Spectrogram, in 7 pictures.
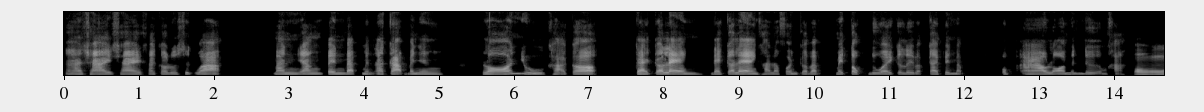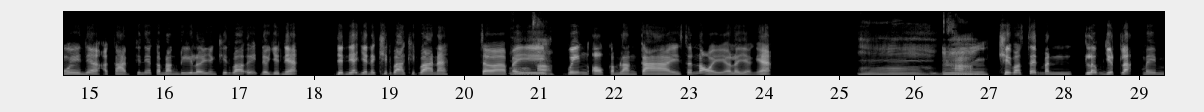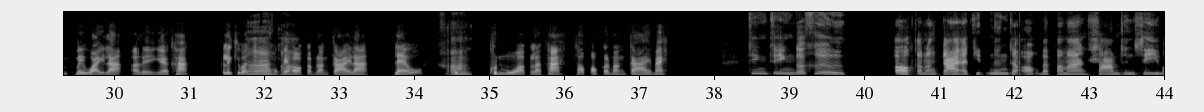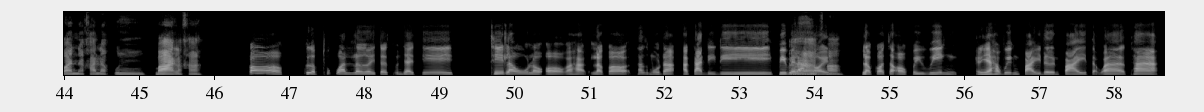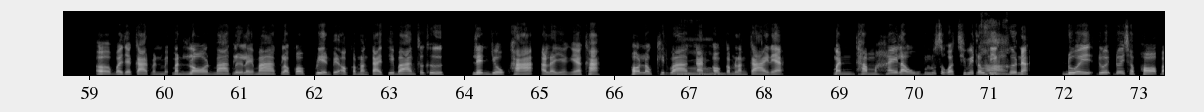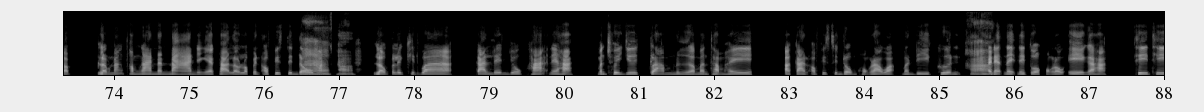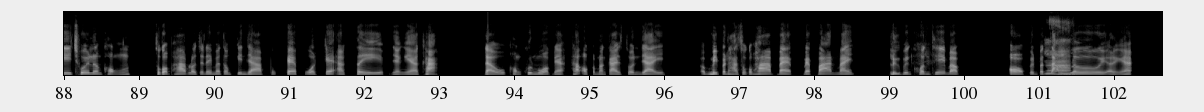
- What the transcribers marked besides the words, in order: drawn out: "อืม"; other background noise
- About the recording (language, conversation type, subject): Thai, unstructured, คุณคิดว่าการออกกำลังกายช่วยเปลี่ยนชีวิตได้จริงไหม?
